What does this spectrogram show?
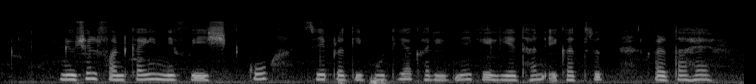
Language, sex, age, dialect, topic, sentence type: Hindi, female, 60-100, Marwari Dhudhari, banking, statement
